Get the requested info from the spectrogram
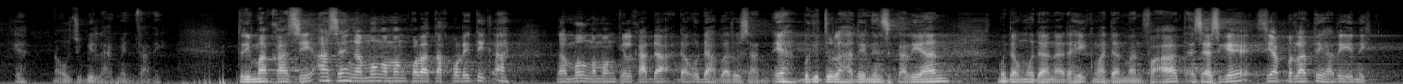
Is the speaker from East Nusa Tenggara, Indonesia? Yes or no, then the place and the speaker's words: no; West Java, Indonesia; saya orang Jawa Barat nih.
